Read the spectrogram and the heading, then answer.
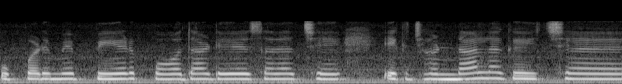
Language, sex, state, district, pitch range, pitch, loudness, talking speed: Maithili, female, Bihar, Vaishali, 245-255 Hz, 250 Hz, -14 LUFS, 95 wpm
